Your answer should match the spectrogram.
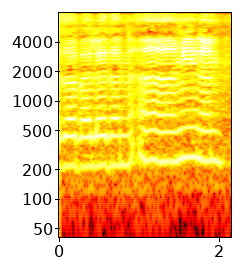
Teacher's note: पूरे 'रब्बल' को मुंह भरकर, गाढ़ा करके पढ़ा जाता है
